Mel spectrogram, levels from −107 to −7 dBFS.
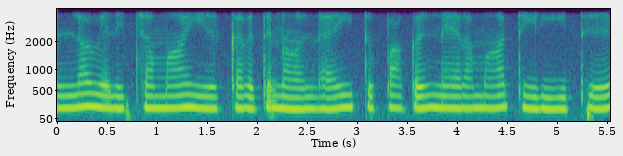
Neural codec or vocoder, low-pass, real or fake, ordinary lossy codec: none; 3.6 kHz; real; none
